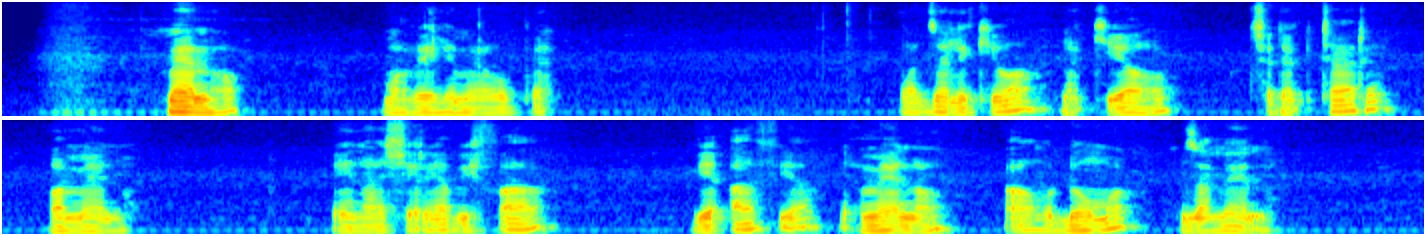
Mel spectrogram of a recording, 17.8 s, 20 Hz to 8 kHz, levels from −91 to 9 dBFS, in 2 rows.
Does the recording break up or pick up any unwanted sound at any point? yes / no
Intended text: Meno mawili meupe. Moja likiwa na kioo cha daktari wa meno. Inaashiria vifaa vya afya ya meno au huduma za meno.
no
